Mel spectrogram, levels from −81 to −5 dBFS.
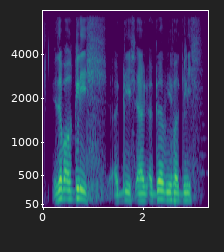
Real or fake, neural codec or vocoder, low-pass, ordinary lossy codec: real; none; 7.2 kHz; none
